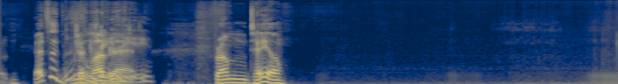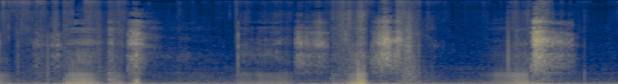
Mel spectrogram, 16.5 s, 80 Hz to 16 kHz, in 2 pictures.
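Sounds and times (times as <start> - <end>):
speech: 0.5 - 3.8
cat purring: 4.2 - 16.4.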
